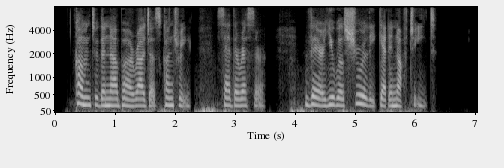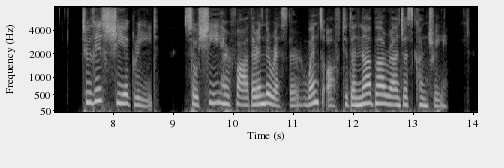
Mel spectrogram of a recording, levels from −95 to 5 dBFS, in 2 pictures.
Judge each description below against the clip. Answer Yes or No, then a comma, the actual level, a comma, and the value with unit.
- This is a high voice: Yes, high, 210 Hz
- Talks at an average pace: Yes, average, 150 wpm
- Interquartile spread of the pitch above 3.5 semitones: Yes, average, 4.0 semitones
